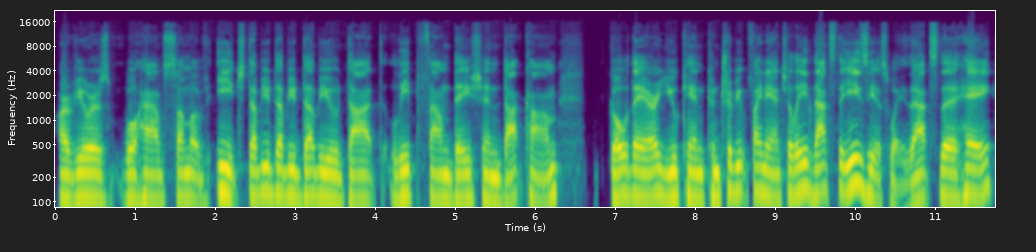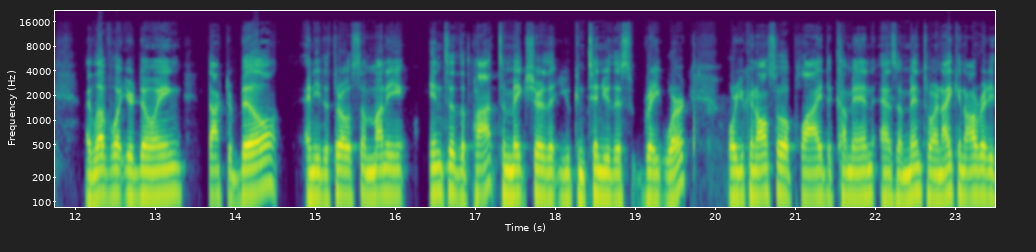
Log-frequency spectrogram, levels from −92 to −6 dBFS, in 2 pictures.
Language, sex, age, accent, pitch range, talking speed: English, male, 40-59, American, 110-125 Hz, 155 wpm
